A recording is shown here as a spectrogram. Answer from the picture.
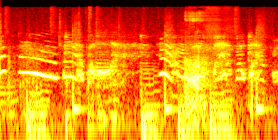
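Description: Hatchimals WOW Llalacorn interactive toy calling from inside its unhatched egg: a run of short electronic chirps and coos, several gliding down or up in pitch.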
